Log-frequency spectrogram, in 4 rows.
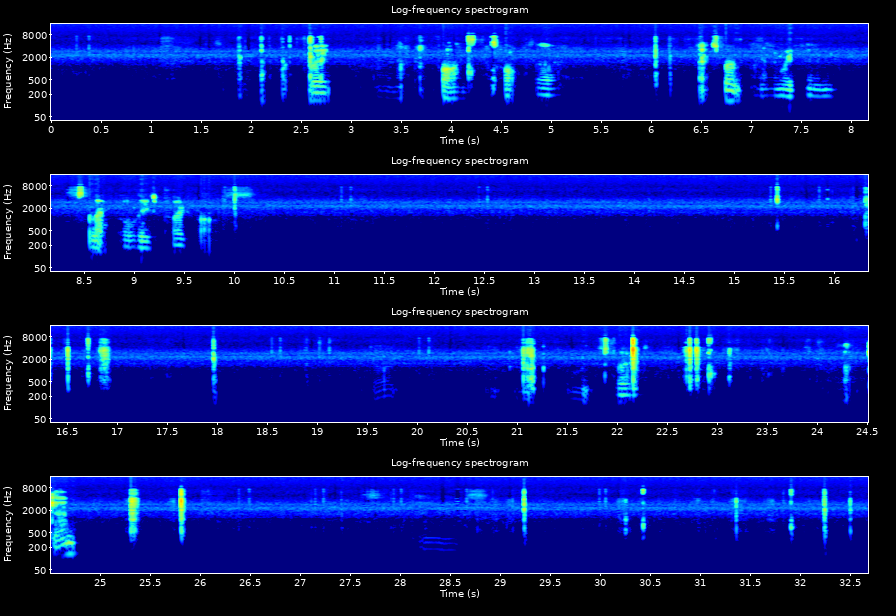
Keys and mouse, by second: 0.3 click, 1.9 KP_4, 2.1 KP_Decimal, 2.6 Return, 2.6 KP_Enter, 6.7 Escape, 9.9 click, 11.1 shift+click, 12.5 shift+click, 15.4 shift+click, 18.6 shift+click, 19.1 right click, 20.0 click, 21.9 click, 26.4 click, 28.0 shift+click, 30.0 shift+click.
